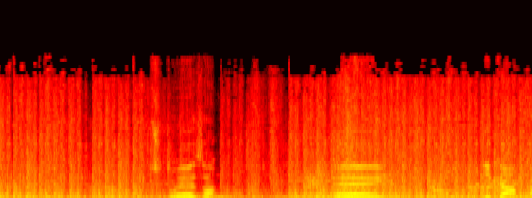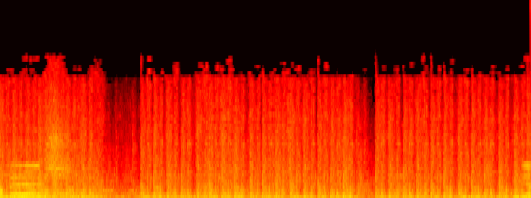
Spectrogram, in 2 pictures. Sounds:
speech, fusillade

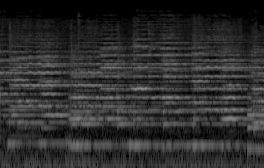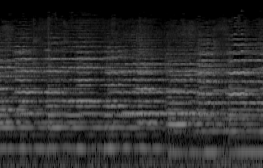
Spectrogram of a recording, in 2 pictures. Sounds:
fiddle, music, musical instrument

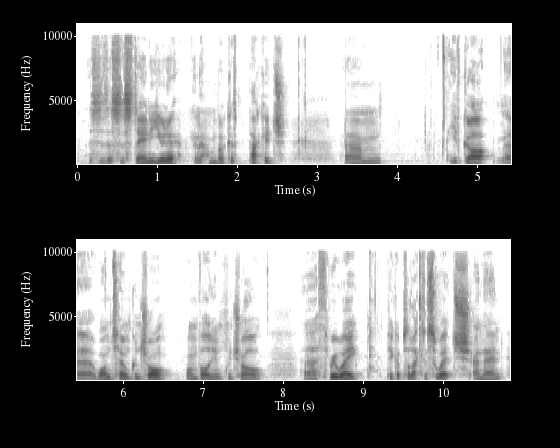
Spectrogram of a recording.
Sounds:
speech

